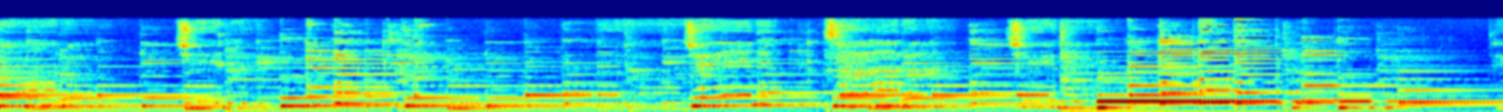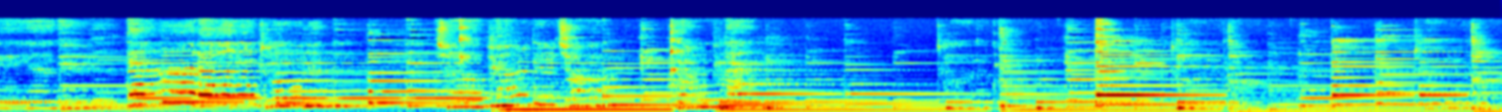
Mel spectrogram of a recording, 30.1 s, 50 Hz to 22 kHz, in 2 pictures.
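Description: Cort Gold-O6 acoustic guitar with a capo, played fingerstyle: a picked melody over sustained bass notes that change every few seconds.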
